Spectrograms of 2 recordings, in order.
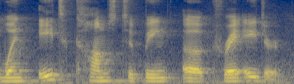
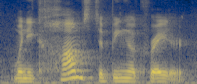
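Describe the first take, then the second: First: Each word is said clearly and separately. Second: The words run together with reduced, linked sounds. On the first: "Instead of saying" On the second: "she says"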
